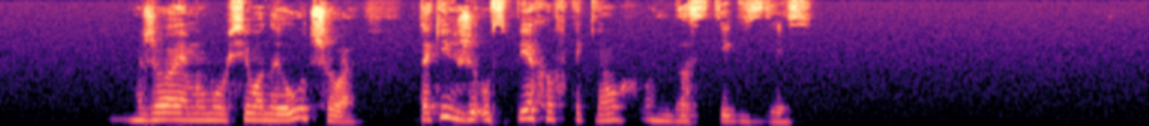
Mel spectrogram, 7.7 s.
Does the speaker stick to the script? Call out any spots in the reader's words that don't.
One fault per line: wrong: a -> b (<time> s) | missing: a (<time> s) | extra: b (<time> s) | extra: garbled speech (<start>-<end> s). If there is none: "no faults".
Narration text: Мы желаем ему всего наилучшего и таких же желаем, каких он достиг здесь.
wrong: желаем -> успехов (3.2 s)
